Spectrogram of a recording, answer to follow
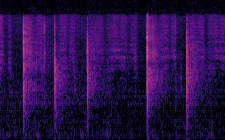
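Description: Faint writing on a lecture board: about five sharp, irregular taps and strokes in two seconds as expressions are written out.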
